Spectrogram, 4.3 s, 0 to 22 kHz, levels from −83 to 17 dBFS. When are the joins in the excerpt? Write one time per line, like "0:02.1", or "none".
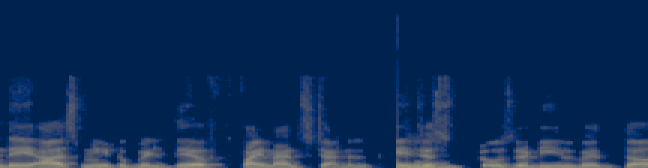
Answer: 0:02.7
